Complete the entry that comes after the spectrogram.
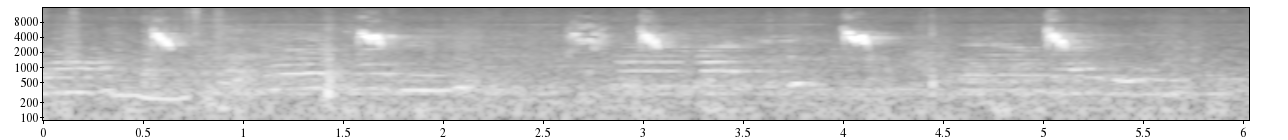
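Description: A bird chirping repeatedly, a short high falling note about once a second.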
